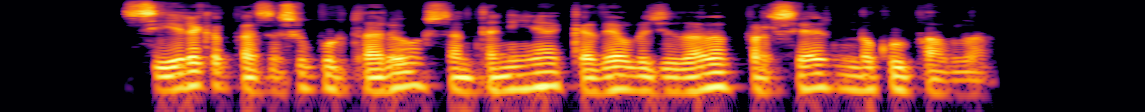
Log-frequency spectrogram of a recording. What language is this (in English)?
Catalan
